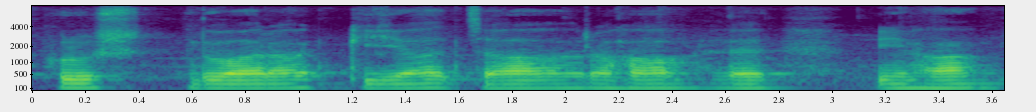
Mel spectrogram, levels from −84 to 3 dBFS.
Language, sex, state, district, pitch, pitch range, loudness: Hindi, male, Rajasthan, Churu, 105 Hz, 105-110 Hz, -20 LUFS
